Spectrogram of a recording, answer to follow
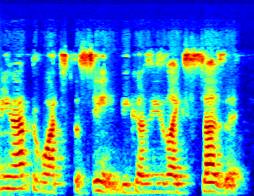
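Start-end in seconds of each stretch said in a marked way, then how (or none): none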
